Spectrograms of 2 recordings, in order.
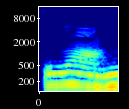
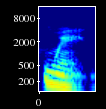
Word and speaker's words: Wong: TSU and he goes the middle word is pronounced Wong not Wang it's like that's really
